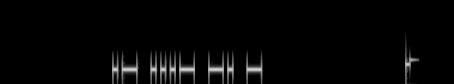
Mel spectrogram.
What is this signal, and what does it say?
Morse code, heard as a keyed tone, about 25 wpm, 700 Hz. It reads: AVNT
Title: All Cut Numbers - 4-Digit 25wpm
